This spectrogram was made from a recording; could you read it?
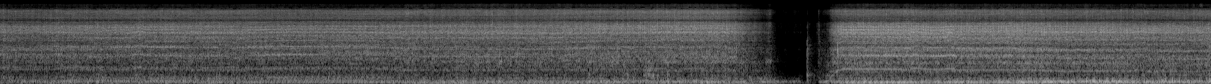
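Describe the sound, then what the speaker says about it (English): A motorized Orient Express model train runs at full power, a loud, steady mechanical whir and buzzing hum that cuts out abruptly for a moment near the end, then resumes at the same level, with no speech. "Let's go ahead and give it full power."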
